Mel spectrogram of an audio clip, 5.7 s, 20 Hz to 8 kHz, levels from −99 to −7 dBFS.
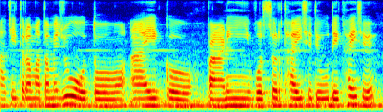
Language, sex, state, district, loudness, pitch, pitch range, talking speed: Gujarati, female, Gujarat, Valsad, -16 LUFS, 195 Hz, 185-200 Hz, 135 wpm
